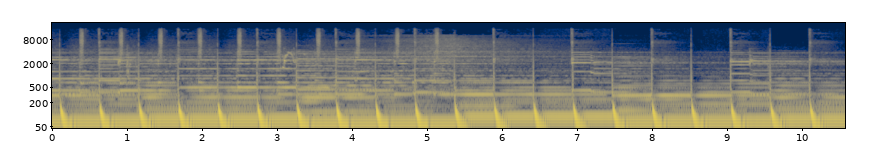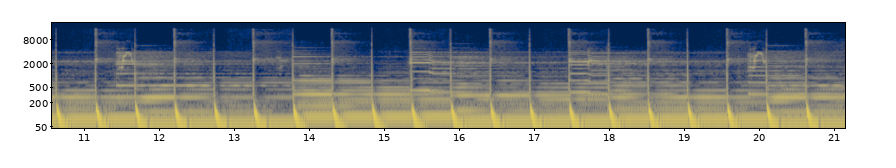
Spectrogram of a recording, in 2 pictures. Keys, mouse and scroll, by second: 2.7 click, 5.6 click, 8.6 click, 14.7 click, 15.9 click, 18.9 click.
